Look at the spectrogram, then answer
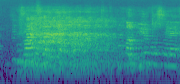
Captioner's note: laughter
